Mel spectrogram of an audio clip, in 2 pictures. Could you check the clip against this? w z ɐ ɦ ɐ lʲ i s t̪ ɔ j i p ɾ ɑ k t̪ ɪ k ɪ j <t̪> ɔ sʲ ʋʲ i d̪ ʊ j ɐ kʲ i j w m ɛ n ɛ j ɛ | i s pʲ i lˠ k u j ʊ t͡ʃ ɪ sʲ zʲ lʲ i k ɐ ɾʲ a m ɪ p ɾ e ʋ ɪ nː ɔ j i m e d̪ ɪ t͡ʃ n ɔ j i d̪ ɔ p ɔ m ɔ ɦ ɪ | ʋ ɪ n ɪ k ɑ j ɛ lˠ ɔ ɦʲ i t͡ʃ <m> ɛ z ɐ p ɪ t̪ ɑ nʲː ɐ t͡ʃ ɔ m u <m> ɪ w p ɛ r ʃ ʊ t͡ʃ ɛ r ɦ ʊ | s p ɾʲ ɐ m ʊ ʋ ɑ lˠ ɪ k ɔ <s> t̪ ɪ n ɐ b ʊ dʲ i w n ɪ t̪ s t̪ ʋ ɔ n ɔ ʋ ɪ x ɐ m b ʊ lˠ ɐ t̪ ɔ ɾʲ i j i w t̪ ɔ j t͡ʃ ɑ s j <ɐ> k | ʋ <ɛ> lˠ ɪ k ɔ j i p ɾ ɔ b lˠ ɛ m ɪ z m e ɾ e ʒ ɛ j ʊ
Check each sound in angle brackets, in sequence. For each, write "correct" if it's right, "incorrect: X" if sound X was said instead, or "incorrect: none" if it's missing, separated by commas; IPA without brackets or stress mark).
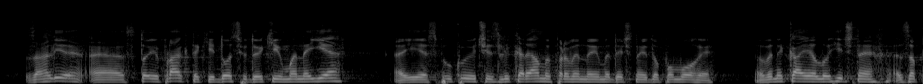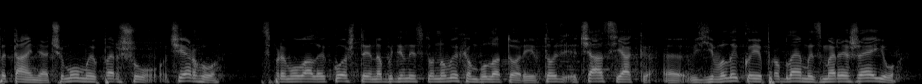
incorrect: d̪, incorrect: n, correct, incorrect: ʃ, correct, incorrect: e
